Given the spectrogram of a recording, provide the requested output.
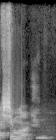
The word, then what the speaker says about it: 십만: तो it's mean क्या बनेगा, साउंड लाइक शिममान। किसकी साउंड देंगे, शिपमान की। तो शिममान की साउंड देंगे जी, समझ आ रही है।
